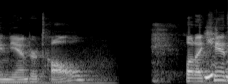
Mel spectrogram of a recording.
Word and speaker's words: Neanderthal: I go with Neanderthal because I've seen multiple etymologies proposed.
